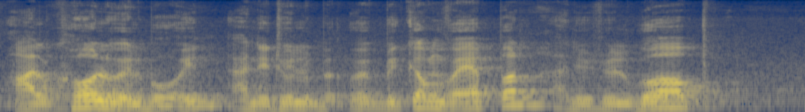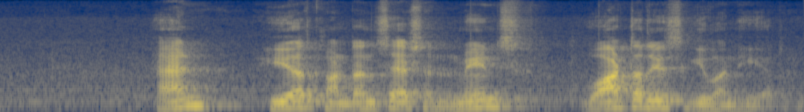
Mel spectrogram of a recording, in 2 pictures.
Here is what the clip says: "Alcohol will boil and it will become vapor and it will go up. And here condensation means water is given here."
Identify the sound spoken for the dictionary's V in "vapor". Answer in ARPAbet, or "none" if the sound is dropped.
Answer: V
